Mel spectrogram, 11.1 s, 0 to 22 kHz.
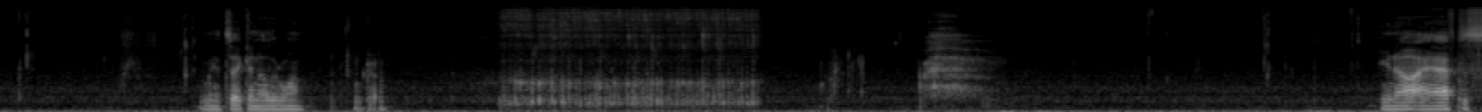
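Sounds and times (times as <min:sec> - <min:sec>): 
speech: 0:01.5 - 0:03.0, 0:10.4 - 0:11.1
slurp of water from a glass: 0:03.8 - 0:06.6.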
